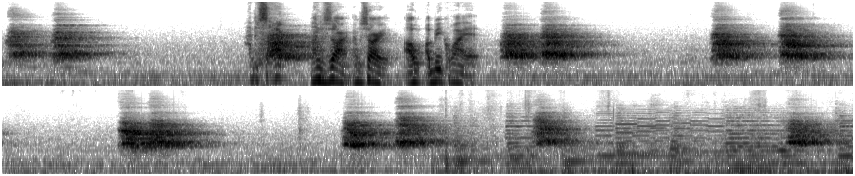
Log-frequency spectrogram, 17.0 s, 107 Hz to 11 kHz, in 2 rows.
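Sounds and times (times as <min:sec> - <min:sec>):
dog barking: 0:00.0 - 0:01.3, 0:02.5 - 0:03.2, 0:05.0 - 0:06.2, 0:07.1 - 0:08.6, 0:09.7 - 0:10.8, 0:11.9 - 0:13.0, 0:13.7 - 0:14.4, 0:16.3 - 0:17.0.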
